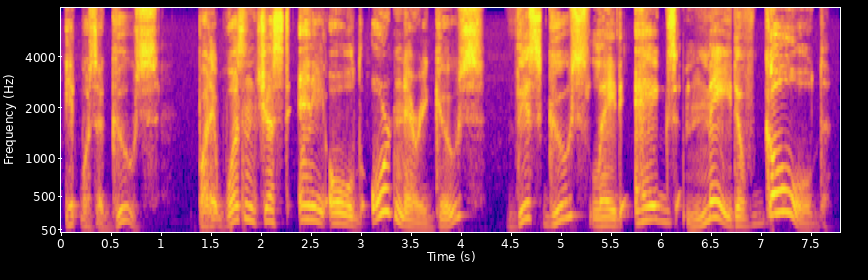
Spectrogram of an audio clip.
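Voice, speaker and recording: Slow, expressive storybook narrator. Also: mid-range voice, husky, no room sound, studio quality. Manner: expressive, dramatic pauses. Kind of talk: storybook read-aloud.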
